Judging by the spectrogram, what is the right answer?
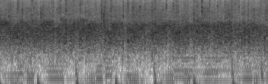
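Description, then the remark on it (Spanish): An audience claps loudly and continuously for several seconds for a contest winner being called up to receive a prize, a dense, steady wash of applause with a regular low thumping beat running underneath. “Pues, con la primera, pues un aplauso”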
